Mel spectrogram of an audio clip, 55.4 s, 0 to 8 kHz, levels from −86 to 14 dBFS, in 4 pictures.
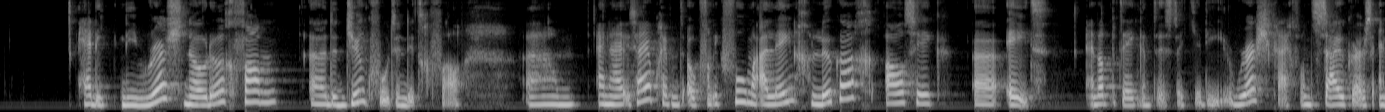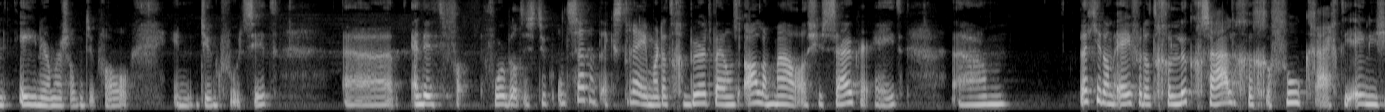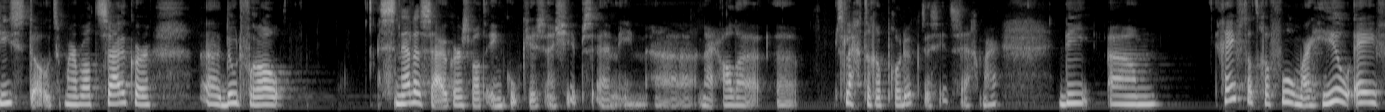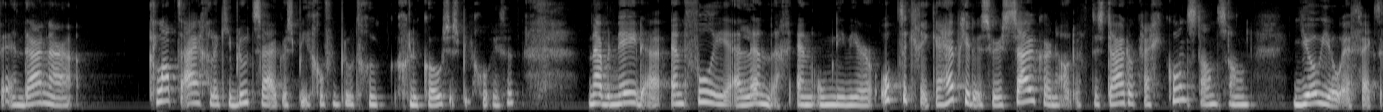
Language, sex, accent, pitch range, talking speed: Dutch, female, Dutch, 210-255 Hz, 160 wpm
